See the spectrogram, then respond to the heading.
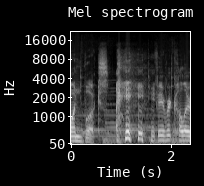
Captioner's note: laughing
